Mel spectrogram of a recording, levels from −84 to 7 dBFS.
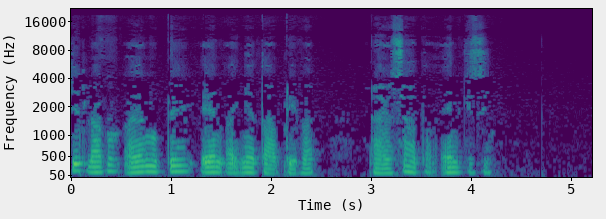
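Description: From start to finish the speech carries plainly audible AAC compression damage, likely from AAC-LC at a low rate, with smearing that fits about 32 kbps. Coarse quantisation of each frame's spectrum leaves sibilants fizzy and sustained sounds warbling, with nothing above 19.3 kHz.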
